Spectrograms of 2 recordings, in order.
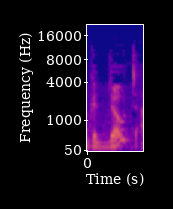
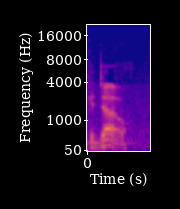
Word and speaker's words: Gadot: But since Gal Gadot is Israeli and not French, it's not a silent T. It's a hard T.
